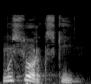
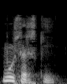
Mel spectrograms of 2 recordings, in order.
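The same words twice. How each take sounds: First: The stress is on a later syllable. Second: The stress is on the first syllable. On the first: "по-другому" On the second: "с ударением на первый слог и без буквы «Г»"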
